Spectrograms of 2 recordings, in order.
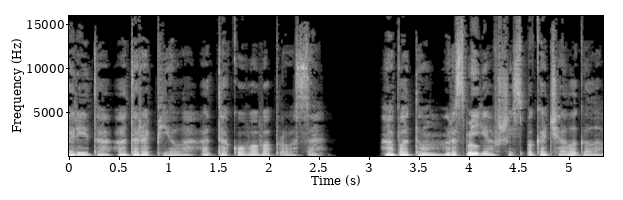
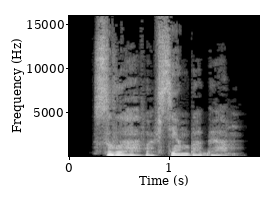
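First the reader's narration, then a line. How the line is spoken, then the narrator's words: Relieved exhale. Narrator (Russian): выдохнул Тео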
